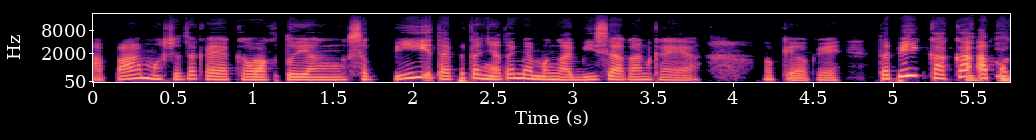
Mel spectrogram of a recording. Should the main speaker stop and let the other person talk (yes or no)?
no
